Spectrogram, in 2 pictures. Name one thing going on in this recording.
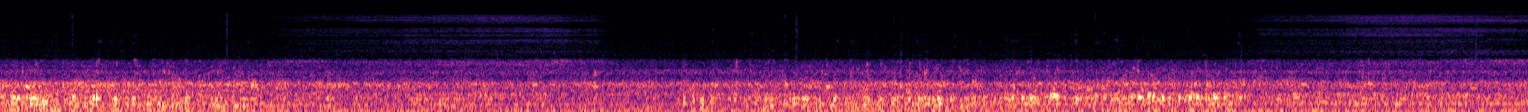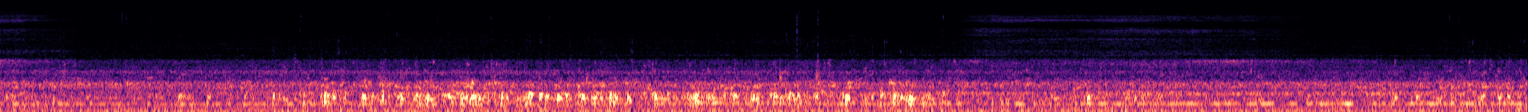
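Water rumbles and crackles steadily underwater.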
